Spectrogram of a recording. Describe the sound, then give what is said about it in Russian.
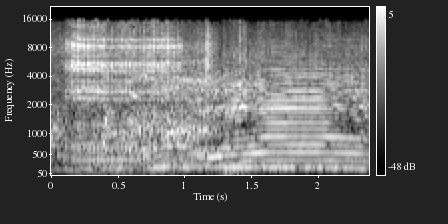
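Cows mooing as they come out through the gates to drink at a well: long, loud, drawn-out lowing with rich harmonics, several moos overlapping and continuing without pause, no talk. “Мальчики пошли к колодцу, куда из затворенных ворот выходили на водопой коровы.”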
